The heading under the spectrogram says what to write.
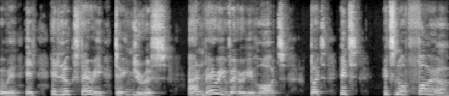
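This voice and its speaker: The speaker uses a put-on character voice at a middle pitch. The pace is fairly slow, with long, frequent pauses. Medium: read story. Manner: stammering, hesitant.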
